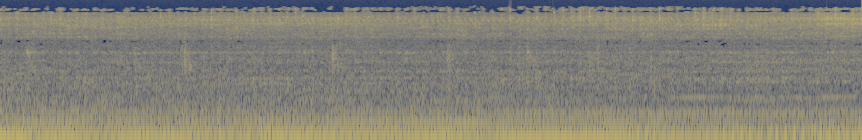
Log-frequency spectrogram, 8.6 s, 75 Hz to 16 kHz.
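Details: International 1-ton flatbed (stated 1947 or 1949), revived after about 50-53 years, 12-volt with replacement coil lacking required resistor; deep even low rumble with steady beat, no knocks or misses; inline six running cleanly, normal.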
